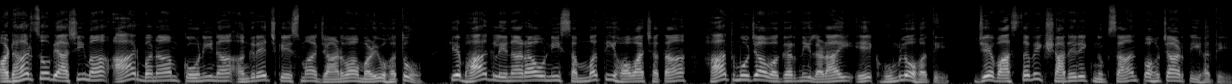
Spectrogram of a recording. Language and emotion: Gujarati, neutral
